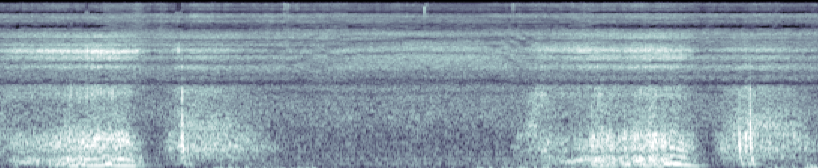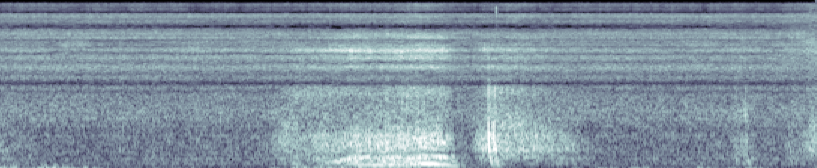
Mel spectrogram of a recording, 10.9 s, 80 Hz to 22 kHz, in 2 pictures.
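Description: Loud rattling snores on each breath in, with audible breathing out, about 16 breaths a minute; ordinary sleep snoring.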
